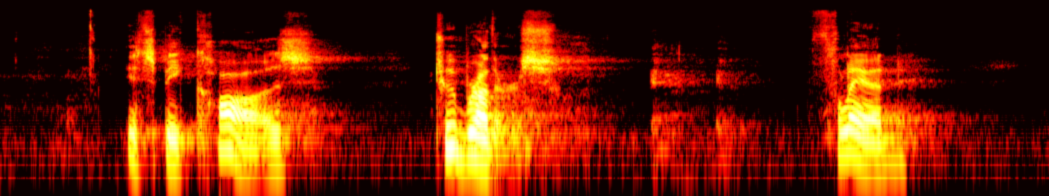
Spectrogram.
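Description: An elderly man speaks slowly into a microphone in a large echoing hall.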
